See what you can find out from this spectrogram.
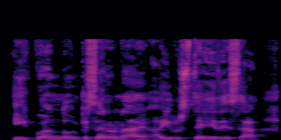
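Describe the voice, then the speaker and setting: A woman speaks at a fairly slow pace in a dark, mellow tone, with audible room echo. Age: 60s. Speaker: former prisoner. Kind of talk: interview testimony.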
